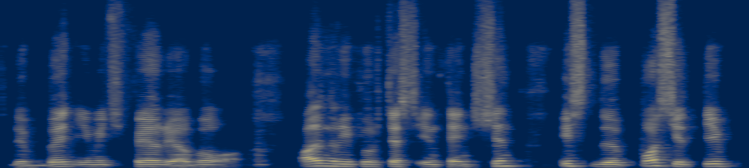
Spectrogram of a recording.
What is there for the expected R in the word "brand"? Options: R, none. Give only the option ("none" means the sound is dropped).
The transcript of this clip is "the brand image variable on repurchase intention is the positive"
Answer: none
